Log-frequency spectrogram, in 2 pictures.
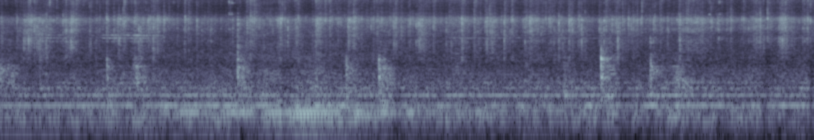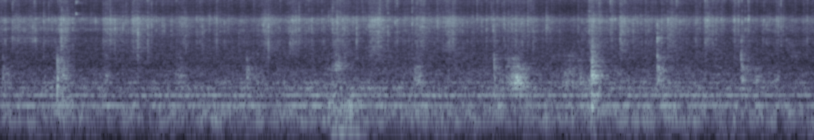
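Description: Rice frying in a nonstick kadhai with a steady sizzle, while a wooden spatula stirs it, scraping and tapping against the pan now and then.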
